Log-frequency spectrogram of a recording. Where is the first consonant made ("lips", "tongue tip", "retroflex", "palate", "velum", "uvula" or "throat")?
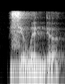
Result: tongue tip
